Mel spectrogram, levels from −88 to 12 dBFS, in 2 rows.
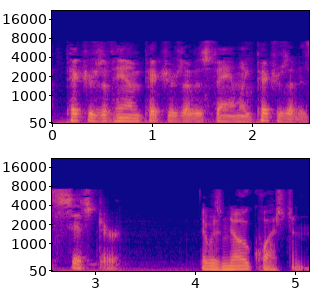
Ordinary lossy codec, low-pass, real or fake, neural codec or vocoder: MP3, 32 kbps; 7.2 kHz; real; none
